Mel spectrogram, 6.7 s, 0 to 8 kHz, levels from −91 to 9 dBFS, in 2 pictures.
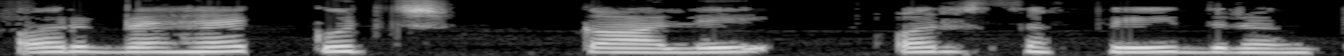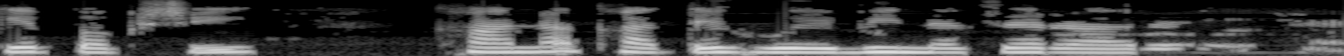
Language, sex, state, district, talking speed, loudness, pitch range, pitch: Hindi, female, Chandigarh, Chandigarh, 150 wpm, -13 LUFS, 215-245 Hz, 230 Hz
